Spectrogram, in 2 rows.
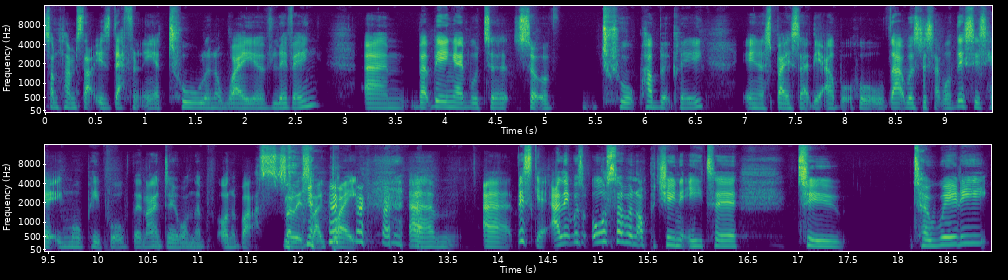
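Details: Tourette syndrome in an adult woman diagnosed in her early to mid 20s and a wheelchair user, with frequent involuntary vocal tics of repeated words, including coprolalia.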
